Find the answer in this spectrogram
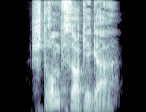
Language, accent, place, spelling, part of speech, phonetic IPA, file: German, Germany, Berlin, strumpfsockiger, adjective, [ˈʃtʁʊmp͡fˌzɔkɪɡɐ], De-strumpfsockiger.ogg
- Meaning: inflection of strumpfsockig: 1. strong/mixed nominative masculine singular 2. strong genitive/dative feminine singular 3. strong genitive plural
